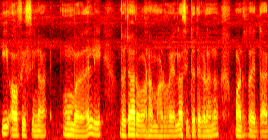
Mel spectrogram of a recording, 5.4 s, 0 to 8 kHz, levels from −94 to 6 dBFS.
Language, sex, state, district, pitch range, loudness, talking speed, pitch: Kannada, male, Karnataka, Bangalore, 100-120 Hz, -17 LUFS, 100 wpm, 110 Hz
